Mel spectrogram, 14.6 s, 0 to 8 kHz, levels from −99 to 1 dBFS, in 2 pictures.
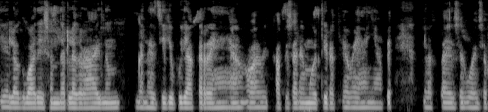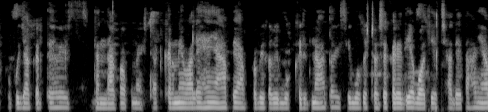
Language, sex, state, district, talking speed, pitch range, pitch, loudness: Hindi, female, Jharkhand, Jamtara, 230 wpm, 125-130 Hz, 130 Hz, -34 LUFS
